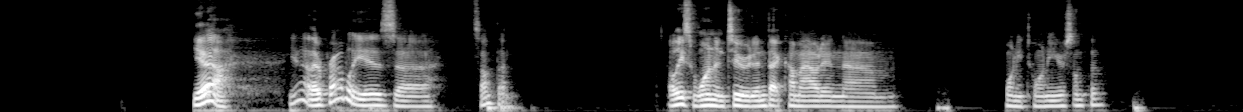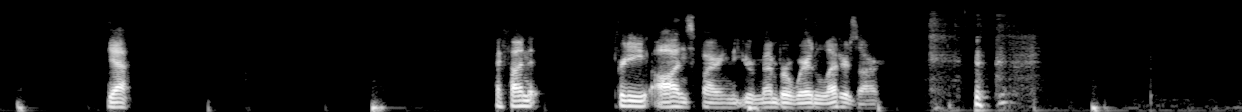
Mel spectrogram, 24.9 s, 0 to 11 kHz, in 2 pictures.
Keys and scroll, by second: 3.8 q, 4.8 Left, 5.3 Right, 7.6 space, 9.4 m, 12.2 Up, 12.6 Up, 13.7 space, 16.1 m, 20.0 Up, 21.2 super+z, 21.9 shift+super+z, 23.3 Page_Up, 24.5 space.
